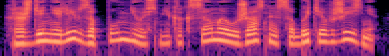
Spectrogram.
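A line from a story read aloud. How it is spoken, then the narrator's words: Whisper. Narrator (Russian): шепнула она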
